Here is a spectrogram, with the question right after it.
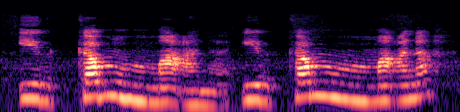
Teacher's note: Ba, it comes from the lips. The area, the destination of ba is lips, and then mim is still coming from the lips, so they're neighbors. The makhraj is the same.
